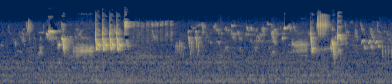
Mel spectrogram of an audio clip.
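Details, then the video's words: Flycatcher known as sikatan londo delivering a melodious, varied song. Sharp squeaks and whistled slurs alternate with dense buzzy bursts; phrases come in quick irregular succession with short quieter stretches between. "burung sikatan londo gacor"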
